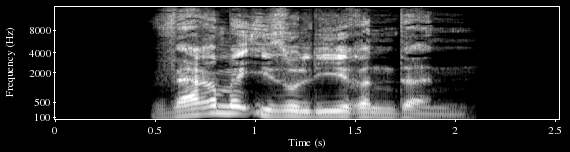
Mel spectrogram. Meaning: inflection of wärmeisolierend: 1. strong genitive masculine/neuter singular 2. weak/mixed genitive/dative all-gender singular 3. strong/weak/mixed accusative masculine singular 4. strong dative plural
- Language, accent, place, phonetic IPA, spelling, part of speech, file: German, Germany, Berlin, [ˈvɛʁməʔizoˌliːʁəndn̩], wärmeisolierenden, adjective, De-wärmeisolierenden.ogg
